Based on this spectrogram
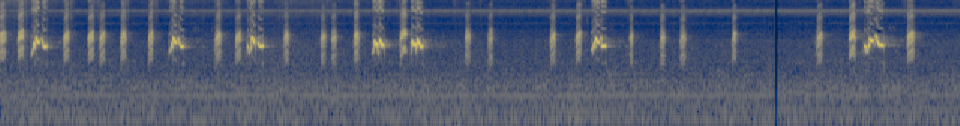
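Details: Persistent sooty-headed bulbul song used to pull in wild birds. Fast trains of sharp notes are punctuated every second or so by short bubbly, descending warbles.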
